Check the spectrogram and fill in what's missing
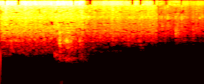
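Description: Curry leaves and green chili paste hit hot oil and sizzle loudly, a bright, continuous hiss close by with a brief stir. No one speaks.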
